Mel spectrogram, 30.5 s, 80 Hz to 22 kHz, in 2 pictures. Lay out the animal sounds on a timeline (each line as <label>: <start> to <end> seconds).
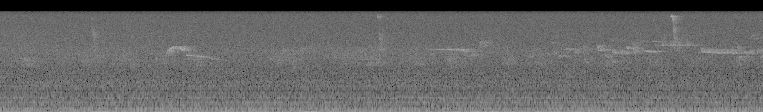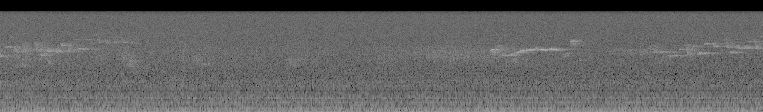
Eastern Chipmunk (Tamias striatus): 0.0 to 13.6 seconds
Red-eyed Vireo (Vireo olivaceus): 0.0 to 30.5 seconds
Eastern Wood-Pewee (Contopus virens): 3.0 to 4.7 seconds
Black-throated Green Warbler (Setophaga virens): 8.3 to 9.9 seconds
Winter Wren (Troglodytes hiemalis): 10.3 to 18.0 seconds
Eastern Wood-Pewee (Contopus virens): 25.0 to 26.1 seconds
Black-throated Green Warbler (Setophaga virens): 25.3 to 27.1 seconds
Winter Wren (Troglodytes hiemalis): 27.8 to 30.5 seconds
